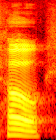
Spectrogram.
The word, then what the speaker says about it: JOH: honduras juan orlando hernandez known by his initials ho joh or pronounced ho in spanish he stole the election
